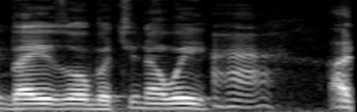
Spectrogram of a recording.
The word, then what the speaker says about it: Basil Hayden: Generations yep and uh some of them call it basil I've heard it how do you pronounce it I say basil but you know we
